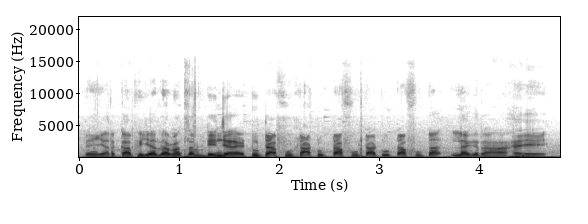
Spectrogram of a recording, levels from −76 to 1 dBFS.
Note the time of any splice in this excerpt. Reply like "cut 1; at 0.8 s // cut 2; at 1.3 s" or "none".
none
